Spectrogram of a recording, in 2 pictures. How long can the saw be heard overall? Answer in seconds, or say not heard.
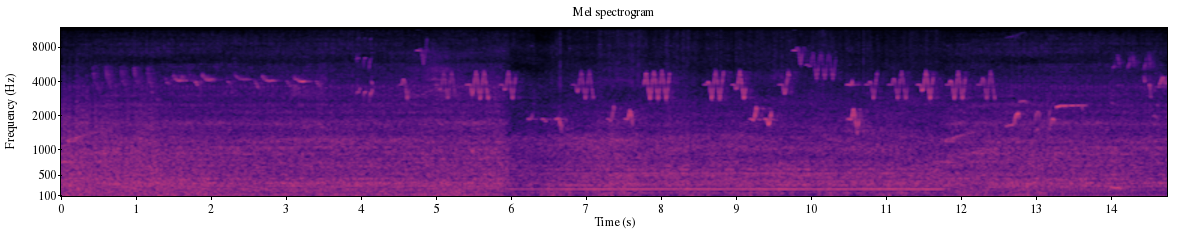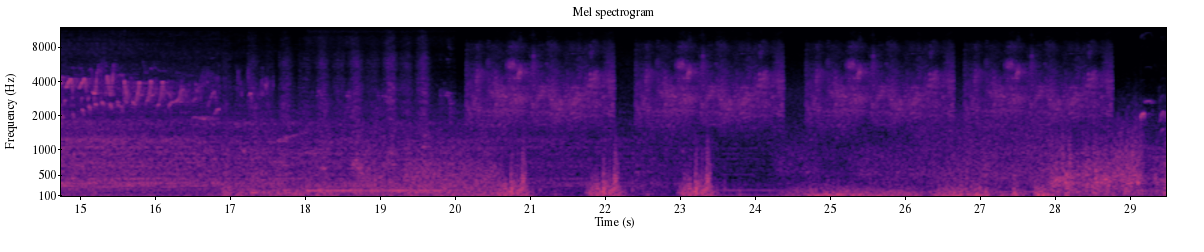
3 s.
